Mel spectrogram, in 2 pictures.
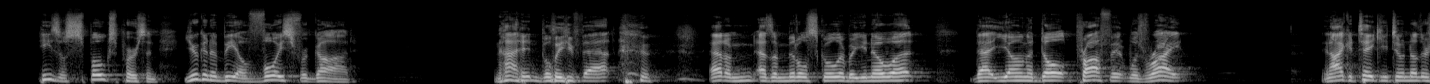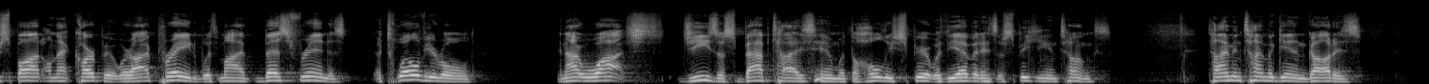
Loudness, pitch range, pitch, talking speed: -22 LUFS, 150-180 Hz, 170 Hz, 160 wpm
